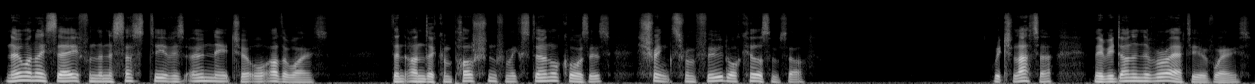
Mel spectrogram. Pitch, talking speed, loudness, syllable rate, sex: 135 Hz, 165 wpm, -20 LUFS, 5.7 syllables/s, male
